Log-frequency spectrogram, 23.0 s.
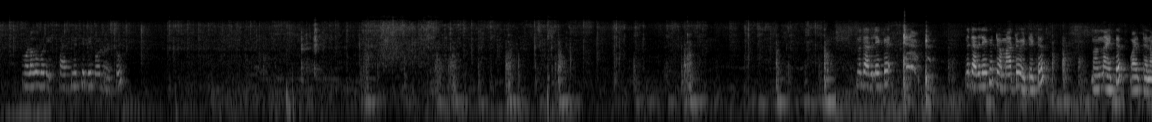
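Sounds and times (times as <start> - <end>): onions sizzling in hot oil: 0.0 - 23.0
spatula scraping and knocking pan: 5.3 - 16.8, 20.6 - 22.6.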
